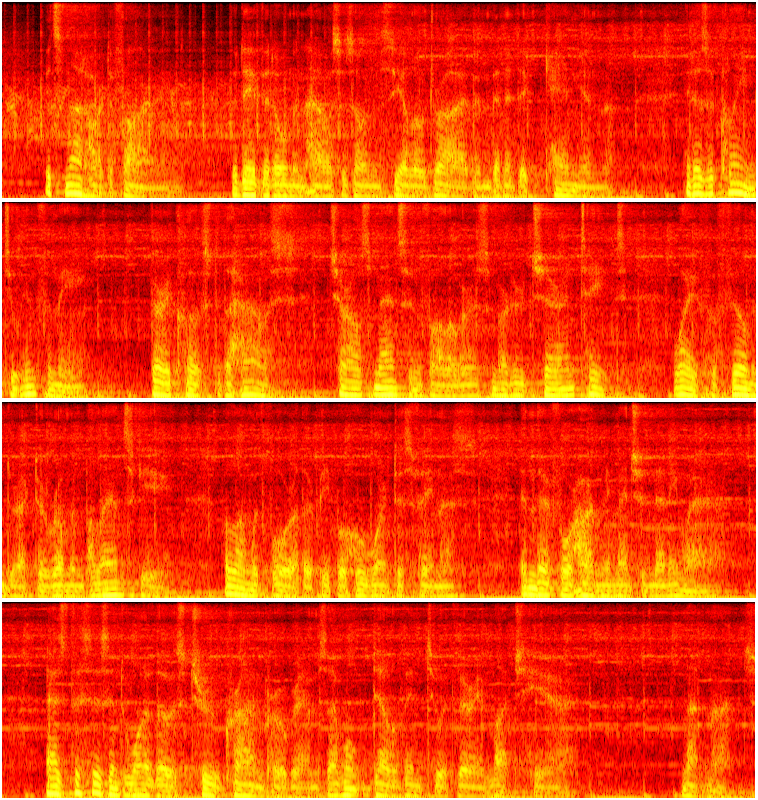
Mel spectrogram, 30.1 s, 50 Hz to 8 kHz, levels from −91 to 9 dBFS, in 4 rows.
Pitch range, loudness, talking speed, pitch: 75-95 Hz, -17 LUFS, 145 wpm, 85 Hz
